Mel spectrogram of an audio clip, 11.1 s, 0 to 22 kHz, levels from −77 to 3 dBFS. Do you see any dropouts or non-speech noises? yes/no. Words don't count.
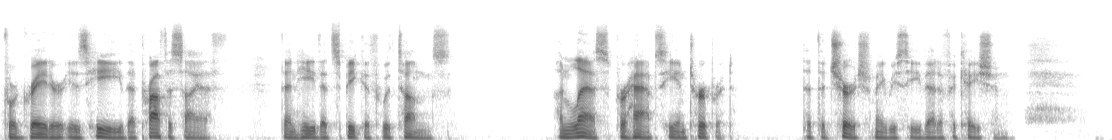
yes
